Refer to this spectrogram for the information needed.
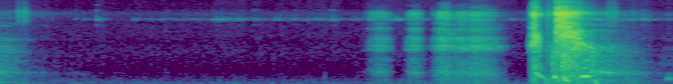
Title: Morning allergy sneezes (f)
